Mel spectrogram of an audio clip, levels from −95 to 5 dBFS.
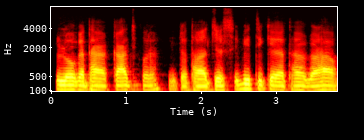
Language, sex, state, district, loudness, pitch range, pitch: Bengali, male, West Bengal, Jhargram, -17 LUFS, 105-115 Hz, 110 Hz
